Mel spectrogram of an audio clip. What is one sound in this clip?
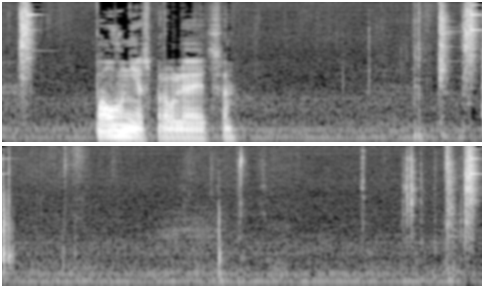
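A wire stripper clicks and snaps shut on a cable, several times.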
